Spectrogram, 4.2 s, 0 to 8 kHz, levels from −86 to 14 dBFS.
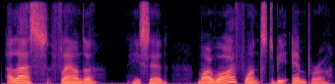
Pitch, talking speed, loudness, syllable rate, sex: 165 Hz, 145 wpm, -15 LUFS, 4.2 syllables/s, male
